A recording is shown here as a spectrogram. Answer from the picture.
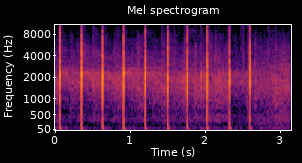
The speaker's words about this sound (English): Even though we do not know all of them, why don't we have time to, you know, give them a round of applause? You know?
